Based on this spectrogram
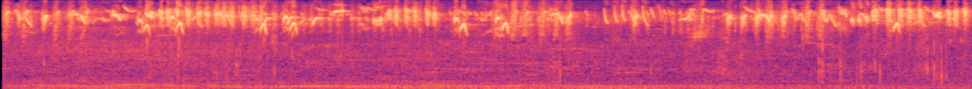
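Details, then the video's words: Kemade birds in a recording used as a lure to attract birds: a dense, continuous chorus of high, thin chirps and short twittering notes from many birds at once, over a faint low hum. "the sound of the kemade bird attracting noise"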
